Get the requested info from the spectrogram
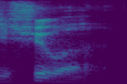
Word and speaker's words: Yeshua: Matthew 5:17-19 states, and this is coming from the mouth of Jesus, who I will refer to as Yeshua, as that's how his name is pronounced in the Hebrew.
